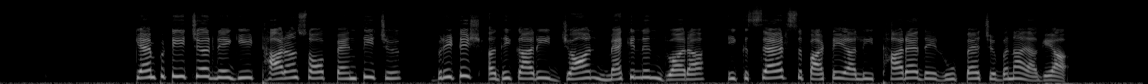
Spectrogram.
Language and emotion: Dogri, neutral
